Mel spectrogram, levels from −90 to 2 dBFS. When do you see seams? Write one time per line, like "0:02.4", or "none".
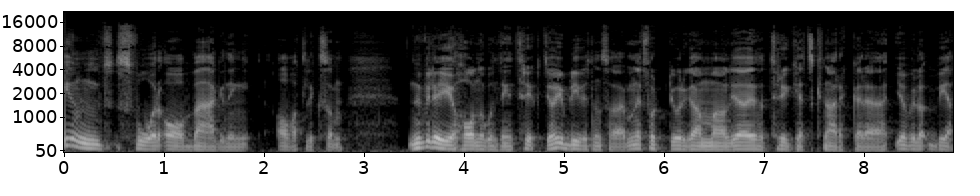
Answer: none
